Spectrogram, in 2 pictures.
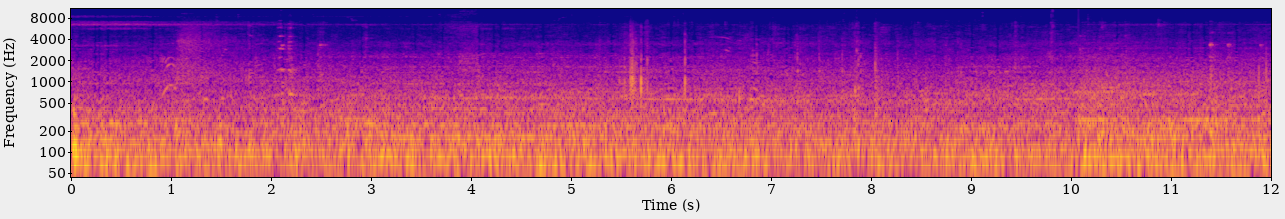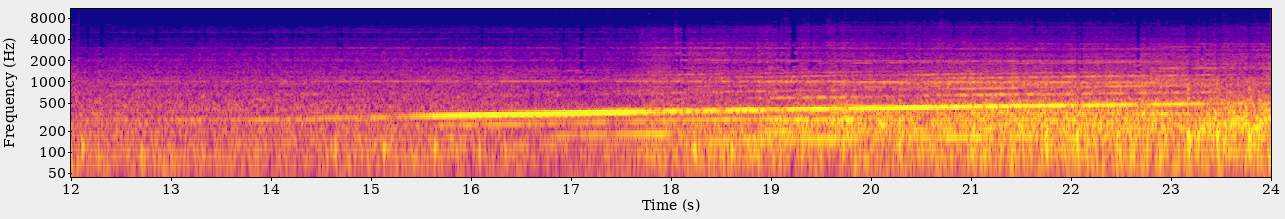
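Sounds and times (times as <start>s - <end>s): loud humming tone rising: 12.5s - 23.9s.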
